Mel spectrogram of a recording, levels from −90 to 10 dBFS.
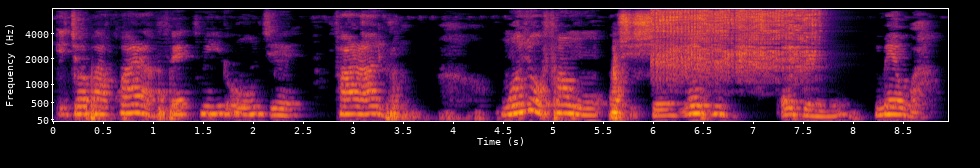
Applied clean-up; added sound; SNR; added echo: classical method WPE with log-MMSE.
